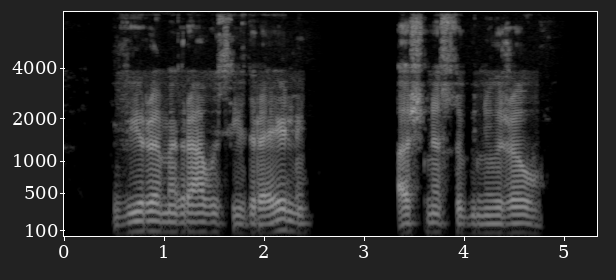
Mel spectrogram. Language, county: Lithuanian, Kaunas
